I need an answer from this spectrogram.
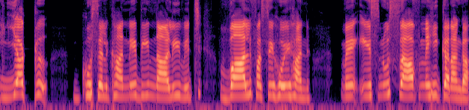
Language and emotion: Punjabi, disgusted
